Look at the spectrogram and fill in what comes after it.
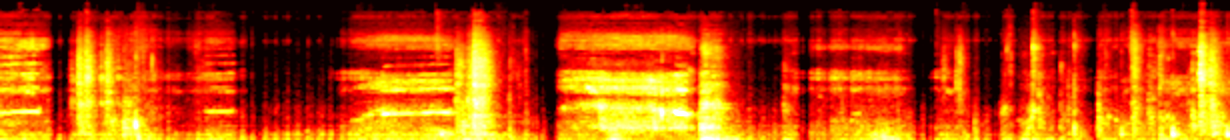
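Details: A dog with laryngeal paralysis in an episode of respiratory distress despite medication, needing emergency vet care, "like breathing through a cocktail straw": harsh, high-pitched, whistling in-breaths, inspiratory stridor.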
